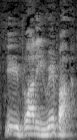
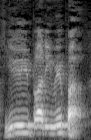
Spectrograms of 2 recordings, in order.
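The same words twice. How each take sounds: First: Aussie slang. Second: Australian accent, lifted and punchy on bloody; a mate cheering in broad Australian; Aussie exclamation. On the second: To viewers, an Aussie cheering you bloody ripper, broad accent. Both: Shown as a demonstration. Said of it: "Aussie slang".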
